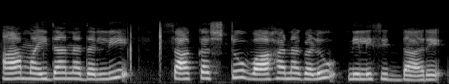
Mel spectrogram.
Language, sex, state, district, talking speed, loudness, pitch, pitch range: Kannada, female, Karnataka, Bangalore, 65 wpm, -17 LUFS, 260 Hz, 245-275 Hz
